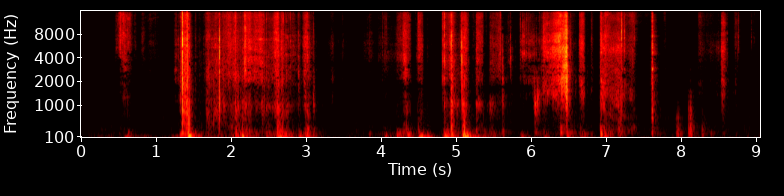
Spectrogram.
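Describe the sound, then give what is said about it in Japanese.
Curing (yojo) tape is pressed down and folded over, with crisp crackling, tearing-like rips and papery rustles coming in irregular bursts separated by short pauses, as torn paper edges are stuck to a sticky back and the tape that sticks out is folded outward. “紙の端を私の体の裏側のベトベトに貼り付ける。養生テープからはみ出した分を外側に折り曲げる。”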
